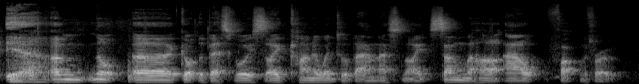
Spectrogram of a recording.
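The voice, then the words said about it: Raspy voice. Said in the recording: “raspy voice”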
